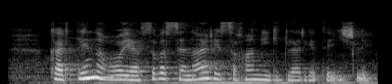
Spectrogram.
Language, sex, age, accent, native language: Uzbek, female, 25-34, Andijon, Uzbek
